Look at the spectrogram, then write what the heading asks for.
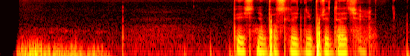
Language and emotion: Russian, neutral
